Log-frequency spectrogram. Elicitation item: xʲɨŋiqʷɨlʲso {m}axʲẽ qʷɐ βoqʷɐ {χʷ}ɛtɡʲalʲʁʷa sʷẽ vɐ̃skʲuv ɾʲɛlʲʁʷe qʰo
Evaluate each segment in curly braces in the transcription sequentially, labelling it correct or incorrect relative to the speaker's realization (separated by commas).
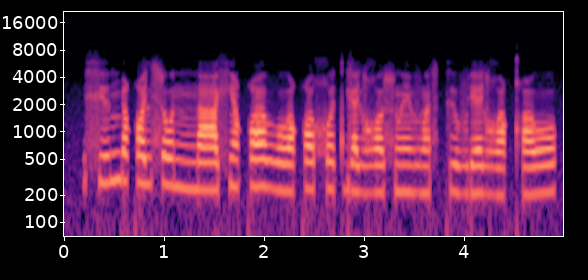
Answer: incorrect, correct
